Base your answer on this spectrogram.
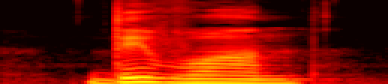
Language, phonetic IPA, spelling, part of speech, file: Ukrainian, [deˈʋan], диван, noun, Uk-диван.ogg
- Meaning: 1. sofa, couch, divan 2. divan, diwan (the council of state in a Muslim country)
